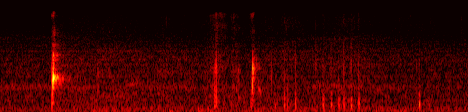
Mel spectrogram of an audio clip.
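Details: Newborn baby: three short, sharp hiccups in a quiet room with faint small noises between them; ordinary newborn hiccups.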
